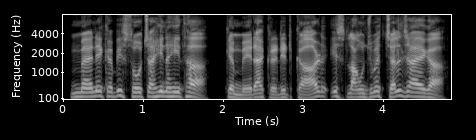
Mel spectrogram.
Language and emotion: Urdu, surprised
